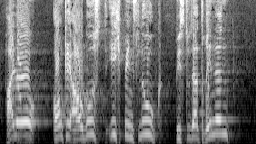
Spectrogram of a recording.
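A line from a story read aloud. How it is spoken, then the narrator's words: Deep breath, brave call. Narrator (German): Lukas nahm allen Mut zusammen, holte tief Luft und rief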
